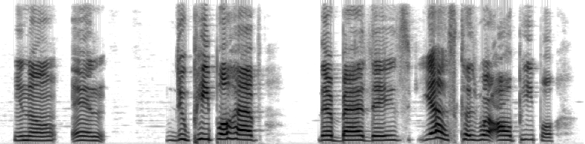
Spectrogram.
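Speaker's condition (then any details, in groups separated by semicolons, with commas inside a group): Cerebral palsy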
